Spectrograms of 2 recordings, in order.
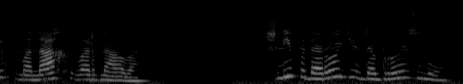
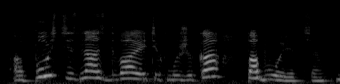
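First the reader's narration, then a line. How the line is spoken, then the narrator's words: Angry. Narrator (Russian): говорит зло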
